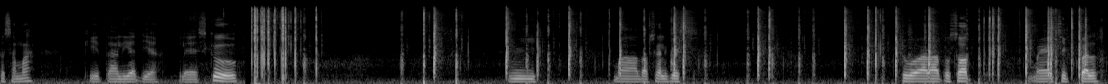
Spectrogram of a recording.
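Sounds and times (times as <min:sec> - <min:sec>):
firework sharp pops: 0:02.5 - 0:11.0.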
